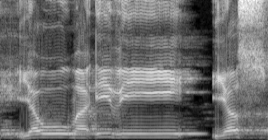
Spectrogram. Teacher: يومئذ ذال اور یا آپس میں ملا کر پڑھیں گے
